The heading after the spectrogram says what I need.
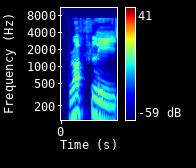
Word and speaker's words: roughly: roughly GH는 F 발음이 되겠습니다.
